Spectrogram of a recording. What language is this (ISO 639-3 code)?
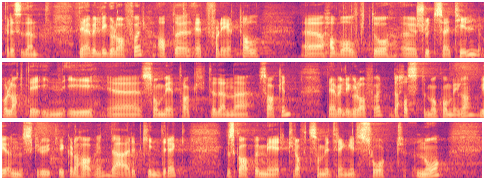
nor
